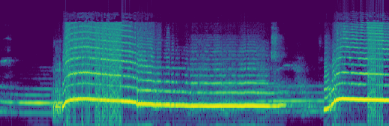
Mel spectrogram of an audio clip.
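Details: Hound dog in the mountains and forests of Transylvania gives a long, steady, mournful howl, then starts another after a short pause, answering howling wolves.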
